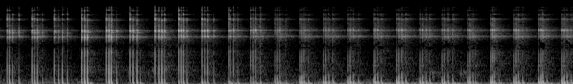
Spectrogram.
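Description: A medium clear glass jar with a gold metal screw lid is held in the hands close by while fingertips and nails tap and scratch its glass sides and lid. A steady run of 26 quick, bright clinking taps, each with a short glassy ring near 3.5 kHz and a light scratchy texture between them.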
